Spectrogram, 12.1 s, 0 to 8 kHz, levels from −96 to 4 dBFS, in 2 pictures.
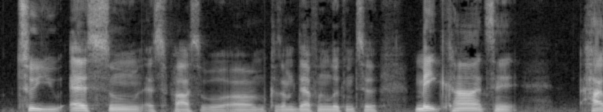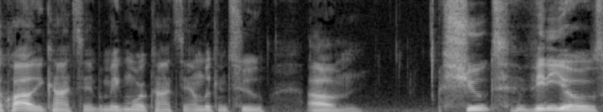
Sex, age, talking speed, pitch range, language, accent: male, 20-39, 135 wpm, 95-105 Hz, English, American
